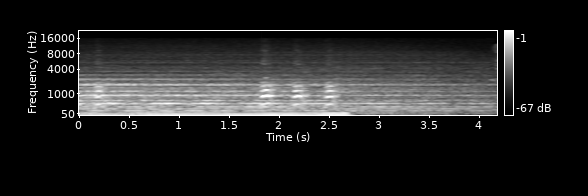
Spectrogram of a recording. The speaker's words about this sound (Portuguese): E aqueles cachorros latindo, latindo, latindo. Eu falava: meu Deus, protege, porque se soltar os cachorros vai vir aqui na gente.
